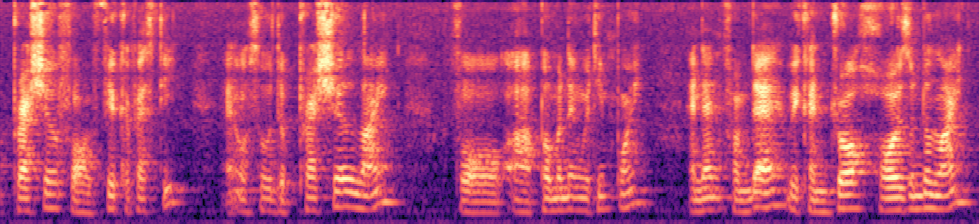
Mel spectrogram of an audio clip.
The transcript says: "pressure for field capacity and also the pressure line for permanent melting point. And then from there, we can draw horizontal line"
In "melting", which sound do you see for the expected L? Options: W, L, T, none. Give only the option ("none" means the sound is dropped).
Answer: none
